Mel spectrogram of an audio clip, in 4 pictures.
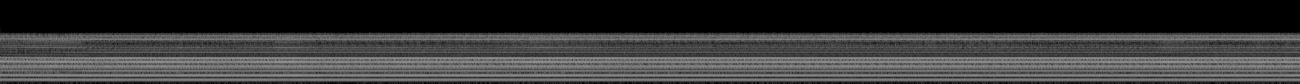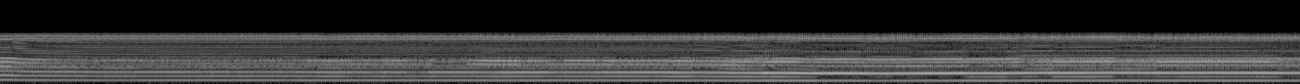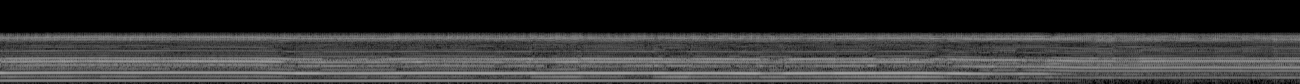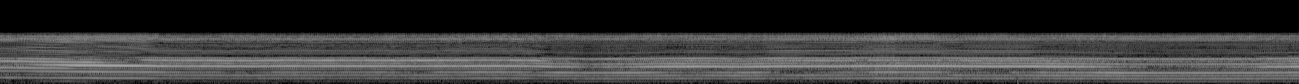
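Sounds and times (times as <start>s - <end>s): electric plane motor whining: 0.0s - 51.9s.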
